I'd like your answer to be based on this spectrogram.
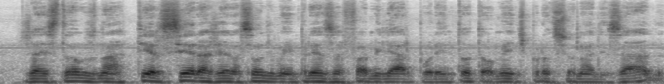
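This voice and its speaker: A man's very deep, low voice, somewhat breathy with a dark, mellow tone, fairly even intonation and a fairly quick pace. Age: 60s. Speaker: businessman and investor. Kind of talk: casual podcast conversation.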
